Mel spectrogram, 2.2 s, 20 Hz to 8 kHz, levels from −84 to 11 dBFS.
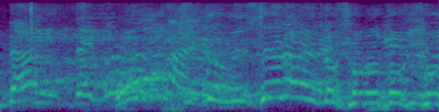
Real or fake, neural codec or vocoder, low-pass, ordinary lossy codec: fake; vocoder, 22.05 kHz, 80 mel bands, WaveNeXt; 7.2 kHz; none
